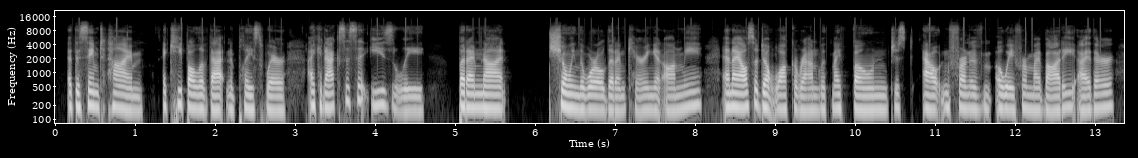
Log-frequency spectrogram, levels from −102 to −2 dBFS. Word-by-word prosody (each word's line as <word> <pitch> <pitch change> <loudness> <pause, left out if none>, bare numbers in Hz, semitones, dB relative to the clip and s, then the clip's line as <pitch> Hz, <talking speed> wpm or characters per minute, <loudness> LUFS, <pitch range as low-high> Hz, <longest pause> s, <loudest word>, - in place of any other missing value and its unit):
at 190 - -1
the 185 - +3
same 190 0 +1
time, 160 -5 0 0.3
I - - +1
keep 210 +1 -4
all 170 -1 +4
of 165 -2 0
that 160 -1 +4
in 165 - -6
a - - -1
place 160 +1 -3
where 155 -1 +1 0.3
I 195 - +2
can 195 -1 -4
access 220 +7 0
it 255 - -2
easily, 150 -7 -3 0.4
but 185 -1 +5
I'm 175 0 +4
not 170 -1 +4 0.6
showing 180 -5 +3
the 165 - +2
world 160 -1 +2
that 160 -1 +1
I'm 155 0 -3
carrying 155 +1 -4
it 155 - -3
on 155 +1 -1
me, 195 +3 -2 0.3
and 185 +1 +4
I 180 - +7
also 185 +4 +4
don't 180 -4 +3
walk 165 +1 0
around 155 -1 -1
with 160 0 -6
my 170 0 -1
phone 160 -1 +1
just 175 -3 -9
out 160 -2 +3
in 180 - -2
front 175 -2 0
of 165 +1 -3
m 165 - -6
away 165 -1 +2
from 170 +1 -4
my 160 0 0
body 155 +4 0
either, 170 +4 0
165 Hz, 225 wpm, -25 LUFS, 155-180 Hz, 0.6 s, I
